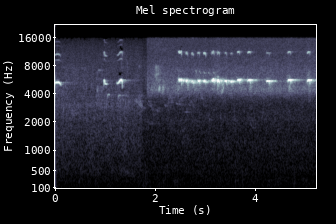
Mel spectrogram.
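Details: Common kingfisher: a few spaced shrill whistles, then a fast, excited string of piercing high 'tsee' notes, about two or three per second, bright and insistent over quiet background.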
